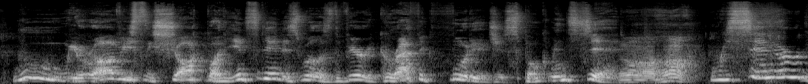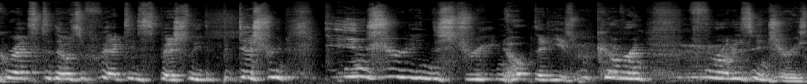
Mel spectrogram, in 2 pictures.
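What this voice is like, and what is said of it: Macho Man impression. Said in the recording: “Hashtag macho man... Do the rest as macho. Go... Macho man, go.”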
